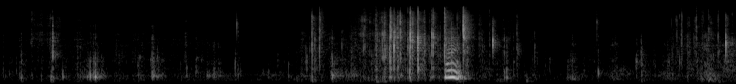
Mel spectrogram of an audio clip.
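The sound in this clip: Oreo cookies are eaten amid crinkling packaging, with crisp crunchy bites and scattered crackles that swell to the loudest cluster midway, then taper into quieter chewing.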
